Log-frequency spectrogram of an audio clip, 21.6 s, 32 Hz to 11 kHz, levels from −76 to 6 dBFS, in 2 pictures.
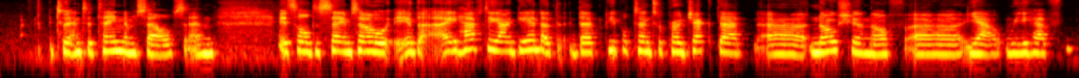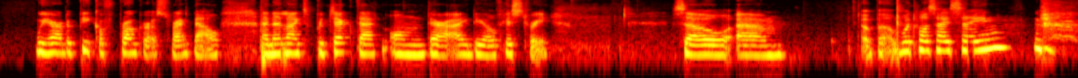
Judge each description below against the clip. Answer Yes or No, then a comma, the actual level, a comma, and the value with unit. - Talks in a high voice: Yes, high, 220 Hz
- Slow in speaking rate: No, average, 150 wpm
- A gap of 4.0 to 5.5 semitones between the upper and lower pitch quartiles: No, average, 3.5 semitones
